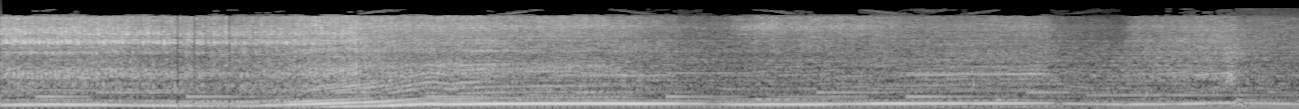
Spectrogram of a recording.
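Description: Stripped Citroën AX's petrol engine revving hard as the car is driven across grass: its pitch climbs sharply about a second and a half in, holds high with small rises and falls, drops back briefly about five seconds in, then picks up again.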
